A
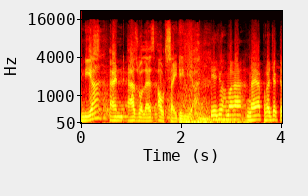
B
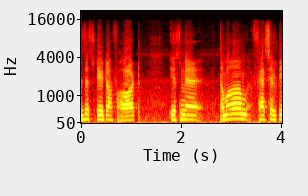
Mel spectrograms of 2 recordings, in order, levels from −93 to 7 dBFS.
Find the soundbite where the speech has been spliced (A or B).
A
